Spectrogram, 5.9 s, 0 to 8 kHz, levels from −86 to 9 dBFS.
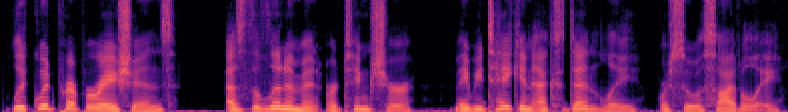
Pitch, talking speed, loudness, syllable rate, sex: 185 Hz, 130 wpm, -18 LUFS, 5.9 syllables/s, female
